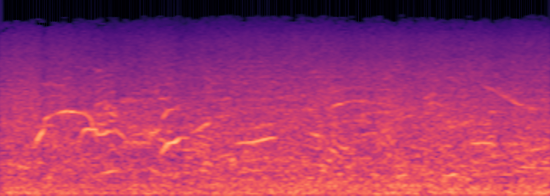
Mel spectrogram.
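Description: Crown Fountain water splashing steadily into its shallow pool, an even rush. Children's high voices shout and squeal faintly over it, mostly in the first half.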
